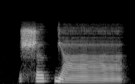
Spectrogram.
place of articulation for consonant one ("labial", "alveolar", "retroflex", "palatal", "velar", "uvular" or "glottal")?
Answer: retroflex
